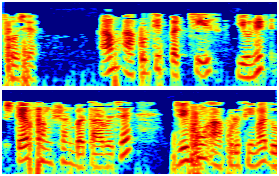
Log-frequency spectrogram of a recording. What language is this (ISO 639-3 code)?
guj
